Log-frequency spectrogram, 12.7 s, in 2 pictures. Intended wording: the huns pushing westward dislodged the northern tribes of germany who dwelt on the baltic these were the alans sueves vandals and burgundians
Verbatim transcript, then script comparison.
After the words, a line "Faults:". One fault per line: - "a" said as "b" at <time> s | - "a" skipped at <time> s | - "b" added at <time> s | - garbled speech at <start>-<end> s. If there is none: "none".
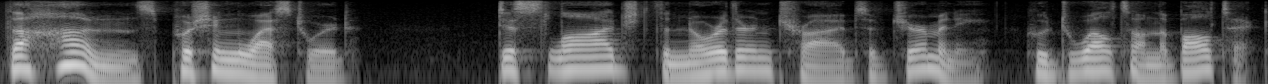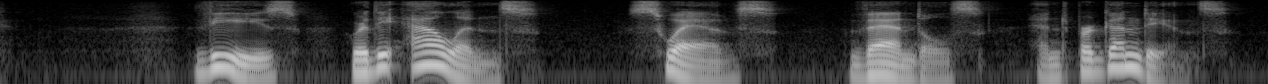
the huns pushing westward dislodged the northern tribes of germany who dwelt on the baltic these were the alans sueves vandals and burgundians
Faults:
none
